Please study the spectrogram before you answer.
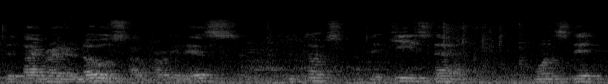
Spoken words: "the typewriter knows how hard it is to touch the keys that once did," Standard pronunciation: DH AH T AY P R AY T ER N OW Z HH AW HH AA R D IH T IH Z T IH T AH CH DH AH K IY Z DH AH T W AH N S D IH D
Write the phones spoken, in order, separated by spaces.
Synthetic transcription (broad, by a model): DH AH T AY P R AY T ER N OW Z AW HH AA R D IH T IH Z T IH T AH CH DH AH K IY Z DH AH T W AH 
